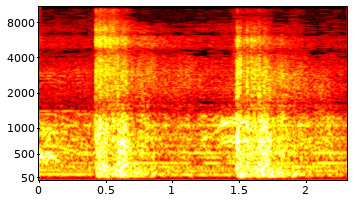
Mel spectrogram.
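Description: A man shouting twice, about a second apart, over a steady film music score.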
